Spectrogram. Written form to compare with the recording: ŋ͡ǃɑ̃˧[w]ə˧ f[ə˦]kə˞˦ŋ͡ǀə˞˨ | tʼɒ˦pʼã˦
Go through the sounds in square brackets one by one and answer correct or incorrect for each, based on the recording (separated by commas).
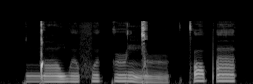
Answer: correct, correct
